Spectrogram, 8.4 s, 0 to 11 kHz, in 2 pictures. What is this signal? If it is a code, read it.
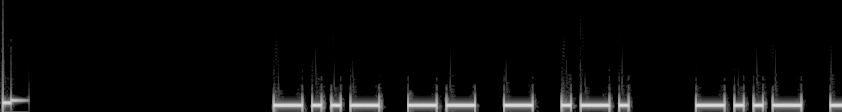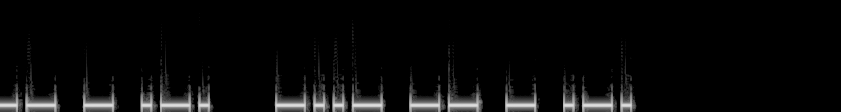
Morse code, heard as a keyed tone, about 25 wpm, 700 Hz. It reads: XMTR XMTR XMTR
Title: Abbreviations Repeated 3x - 25wpm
